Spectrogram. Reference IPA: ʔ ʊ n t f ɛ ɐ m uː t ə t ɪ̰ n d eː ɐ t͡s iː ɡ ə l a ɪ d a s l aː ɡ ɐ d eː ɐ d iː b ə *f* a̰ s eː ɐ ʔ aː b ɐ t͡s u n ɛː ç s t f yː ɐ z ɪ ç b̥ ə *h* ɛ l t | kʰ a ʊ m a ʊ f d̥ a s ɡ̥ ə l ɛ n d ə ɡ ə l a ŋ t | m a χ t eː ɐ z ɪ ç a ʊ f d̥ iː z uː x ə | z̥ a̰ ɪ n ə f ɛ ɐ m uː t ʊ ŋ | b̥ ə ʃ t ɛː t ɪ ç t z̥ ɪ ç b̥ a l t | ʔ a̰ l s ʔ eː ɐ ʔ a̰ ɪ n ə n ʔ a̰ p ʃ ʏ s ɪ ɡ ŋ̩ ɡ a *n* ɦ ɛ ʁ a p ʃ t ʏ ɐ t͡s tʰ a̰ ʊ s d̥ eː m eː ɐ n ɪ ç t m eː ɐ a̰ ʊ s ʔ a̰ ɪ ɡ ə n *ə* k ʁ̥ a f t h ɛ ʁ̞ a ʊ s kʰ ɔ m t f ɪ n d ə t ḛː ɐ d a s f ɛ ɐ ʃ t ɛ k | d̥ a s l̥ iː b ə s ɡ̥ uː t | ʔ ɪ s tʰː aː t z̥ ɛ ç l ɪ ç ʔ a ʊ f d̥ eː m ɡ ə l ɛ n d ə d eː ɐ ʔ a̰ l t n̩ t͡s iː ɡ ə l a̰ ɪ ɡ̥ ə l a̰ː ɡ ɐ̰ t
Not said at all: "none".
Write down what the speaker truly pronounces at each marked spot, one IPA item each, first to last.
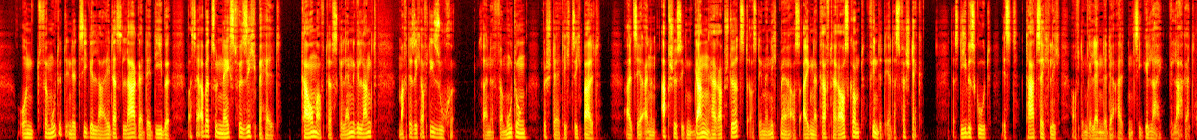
v, h, ŋ, ɐ

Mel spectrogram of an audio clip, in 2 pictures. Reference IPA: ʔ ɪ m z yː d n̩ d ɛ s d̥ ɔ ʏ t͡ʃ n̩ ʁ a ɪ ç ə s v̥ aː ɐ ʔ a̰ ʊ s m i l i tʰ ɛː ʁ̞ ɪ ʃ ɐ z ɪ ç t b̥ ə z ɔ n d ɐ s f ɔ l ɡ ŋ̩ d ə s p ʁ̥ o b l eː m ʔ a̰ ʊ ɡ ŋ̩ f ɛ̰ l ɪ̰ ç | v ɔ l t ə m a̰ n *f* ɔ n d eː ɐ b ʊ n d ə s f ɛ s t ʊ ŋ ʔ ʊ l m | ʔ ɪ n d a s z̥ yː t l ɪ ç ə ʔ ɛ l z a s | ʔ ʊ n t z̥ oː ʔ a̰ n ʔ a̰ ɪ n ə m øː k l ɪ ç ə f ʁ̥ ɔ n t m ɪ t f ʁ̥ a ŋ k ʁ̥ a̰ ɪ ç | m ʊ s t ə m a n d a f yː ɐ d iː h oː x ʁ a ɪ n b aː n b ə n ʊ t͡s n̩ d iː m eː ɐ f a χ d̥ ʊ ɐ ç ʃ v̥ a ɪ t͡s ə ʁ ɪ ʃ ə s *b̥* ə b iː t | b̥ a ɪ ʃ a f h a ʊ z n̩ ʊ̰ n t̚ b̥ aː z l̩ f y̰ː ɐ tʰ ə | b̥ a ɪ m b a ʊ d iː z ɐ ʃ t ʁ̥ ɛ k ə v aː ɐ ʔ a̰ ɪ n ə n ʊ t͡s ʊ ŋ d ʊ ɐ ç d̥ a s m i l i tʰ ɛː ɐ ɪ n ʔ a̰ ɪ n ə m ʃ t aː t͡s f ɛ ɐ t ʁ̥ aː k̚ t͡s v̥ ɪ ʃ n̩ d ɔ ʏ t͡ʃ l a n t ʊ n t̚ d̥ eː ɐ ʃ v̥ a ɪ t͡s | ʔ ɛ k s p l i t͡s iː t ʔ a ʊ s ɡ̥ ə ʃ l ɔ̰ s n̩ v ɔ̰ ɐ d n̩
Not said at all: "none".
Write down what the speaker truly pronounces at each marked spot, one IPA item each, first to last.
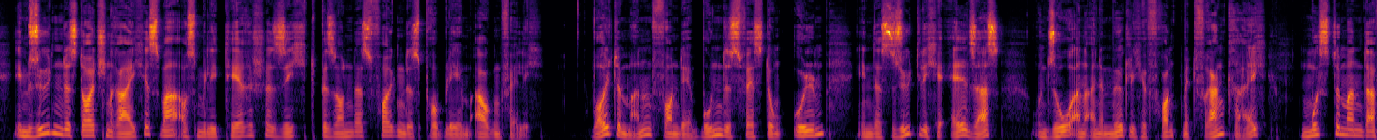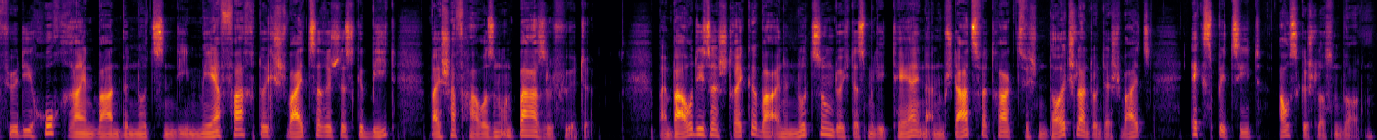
f, ɡ̥

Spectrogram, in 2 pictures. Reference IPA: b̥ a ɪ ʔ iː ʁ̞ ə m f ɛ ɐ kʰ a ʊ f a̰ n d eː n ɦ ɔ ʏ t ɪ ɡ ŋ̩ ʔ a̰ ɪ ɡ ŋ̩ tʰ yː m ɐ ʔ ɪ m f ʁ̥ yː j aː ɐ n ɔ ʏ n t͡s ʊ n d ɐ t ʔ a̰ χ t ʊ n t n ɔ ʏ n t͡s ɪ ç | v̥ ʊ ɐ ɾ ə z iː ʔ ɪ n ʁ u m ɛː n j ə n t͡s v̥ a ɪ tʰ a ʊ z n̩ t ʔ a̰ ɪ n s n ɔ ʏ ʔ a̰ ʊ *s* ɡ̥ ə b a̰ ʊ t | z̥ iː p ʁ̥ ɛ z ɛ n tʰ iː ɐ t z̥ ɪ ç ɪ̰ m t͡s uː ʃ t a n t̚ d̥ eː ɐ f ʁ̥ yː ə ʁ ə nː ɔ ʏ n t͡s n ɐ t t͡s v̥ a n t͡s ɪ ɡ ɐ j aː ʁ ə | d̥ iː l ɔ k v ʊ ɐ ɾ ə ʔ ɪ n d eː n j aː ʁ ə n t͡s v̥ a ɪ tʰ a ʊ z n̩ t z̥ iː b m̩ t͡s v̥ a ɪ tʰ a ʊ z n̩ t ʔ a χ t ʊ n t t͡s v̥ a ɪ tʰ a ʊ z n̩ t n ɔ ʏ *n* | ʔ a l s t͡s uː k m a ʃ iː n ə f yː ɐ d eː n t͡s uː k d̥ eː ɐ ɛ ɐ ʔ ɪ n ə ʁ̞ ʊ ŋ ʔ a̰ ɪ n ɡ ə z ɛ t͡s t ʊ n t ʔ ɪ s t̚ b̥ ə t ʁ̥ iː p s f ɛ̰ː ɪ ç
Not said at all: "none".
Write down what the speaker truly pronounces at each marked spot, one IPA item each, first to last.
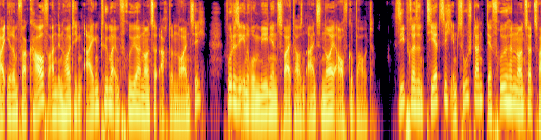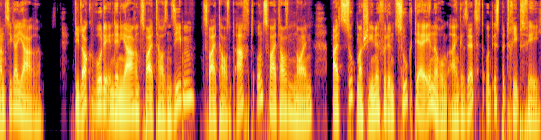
f, n

